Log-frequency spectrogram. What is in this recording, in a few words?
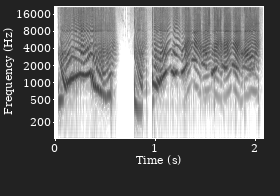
Moa Compassionate Vocal Cold Shiver; Warframe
